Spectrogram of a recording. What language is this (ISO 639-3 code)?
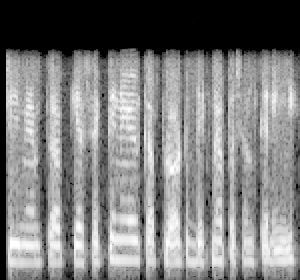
hin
